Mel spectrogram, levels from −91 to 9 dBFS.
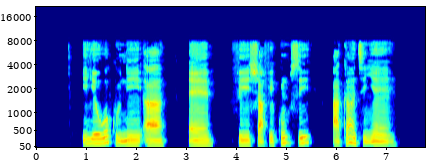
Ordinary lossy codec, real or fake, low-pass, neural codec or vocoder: none; real; none; none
